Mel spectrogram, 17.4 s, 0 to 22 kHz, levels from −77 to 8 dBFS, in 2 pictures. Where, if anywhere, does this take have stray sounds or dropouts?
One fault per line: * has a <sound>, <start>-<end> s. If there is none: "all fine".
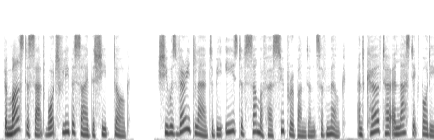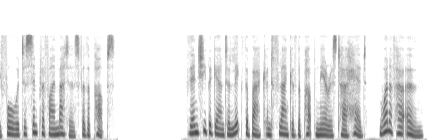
all fine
